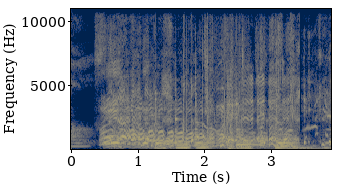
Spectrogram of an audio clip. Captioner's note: laughter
